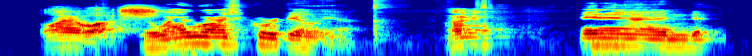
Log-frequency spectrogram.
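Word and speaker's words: Huayhuash: And for anybody who looks it up, it is not like it sounds. It is HUAY, and that spells Wywash. Wywash.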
